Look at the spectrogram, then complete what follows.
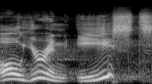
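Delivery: loud, very slow, long-drawn-out east. Imitating how some people say the word, drawn-out "east". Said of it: "people draw it out".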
